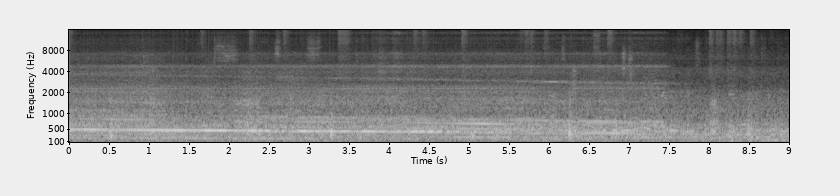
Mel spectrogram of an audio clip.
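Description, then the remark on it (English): Inside a moving passenger train bound for Edinburgh Waverley, next stop Shettleston: a steady rumble of wheels and carriage with a sustained electric motor whine, continuous and even throughout, plus a few faint clicks and knocks. “Please mind the gap when alighting from this train.”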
